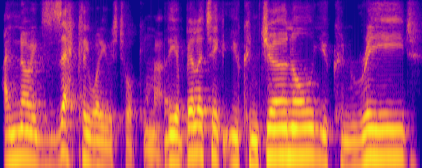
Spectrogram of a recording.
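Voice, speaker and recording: A man's voice: medium pitch, fast talker, a little mellow. A middle-aged man, a guest in a casual interview, telling rambling anecdotes with restarts and acting out quotes. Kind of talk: casual storytelling conversation.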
